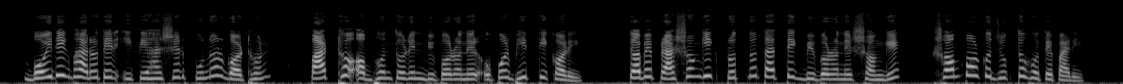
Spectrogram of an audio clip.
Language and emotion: Bengali, neutral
